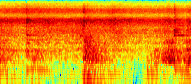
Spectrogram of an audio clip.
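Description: Chopped tomato for biryani frying in hot oil, a steady close hiss and sizzle with a few soft stirring bumps, no one speaking.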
